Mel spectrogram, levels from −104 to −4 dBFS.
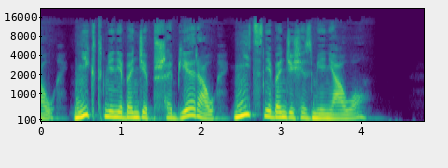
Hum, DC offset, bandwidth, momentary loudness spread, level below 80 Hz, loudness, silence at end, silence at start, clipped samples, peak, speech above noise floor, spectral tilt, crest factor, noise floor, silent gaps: none; under 0.1%; 13 kHz; 12 LU; -58 dBFS; -15 LUFS; 0.75 s; 0 s; under 0.1%; -2 dBFS; 52 dB; -7 dB/octave; 12 dB; -67 dBFS; none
